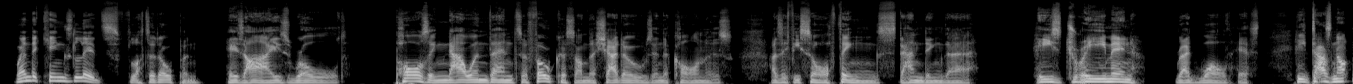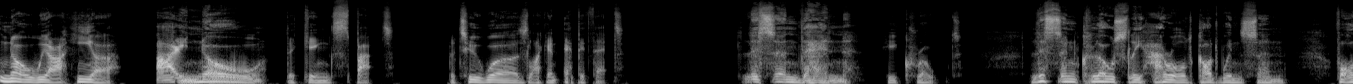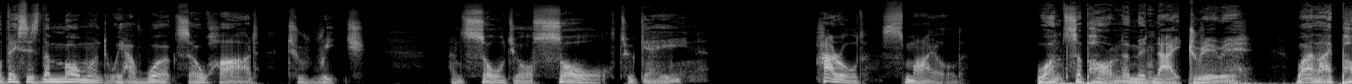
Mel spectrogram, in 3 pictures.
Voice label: Audiobook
